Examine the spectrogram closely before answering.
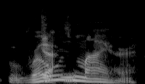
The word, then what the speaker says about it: Rosemeier: know and it's awesome did I up your last name no that's exactly how you say it that's two in a row Rose Meer Matt were you as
